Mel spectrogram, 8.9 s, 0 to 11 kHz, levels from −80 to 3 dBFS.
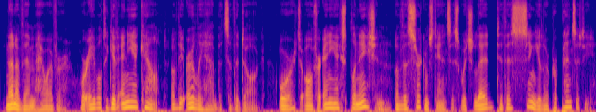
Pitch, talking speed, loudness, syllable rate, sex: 115 Hz, 210 wpm, -20 LUFS, 6.3 syllables/s, male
